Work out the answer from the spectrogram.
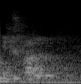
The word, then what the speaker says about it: Mikhail: soul starts on me some people it michael but for me that sounds different i call him mikhail the hebrew pronunciation she loves dave she's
